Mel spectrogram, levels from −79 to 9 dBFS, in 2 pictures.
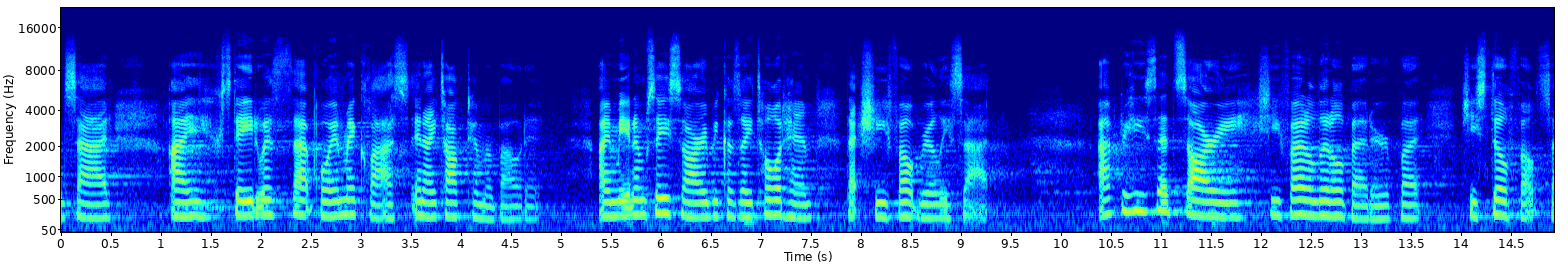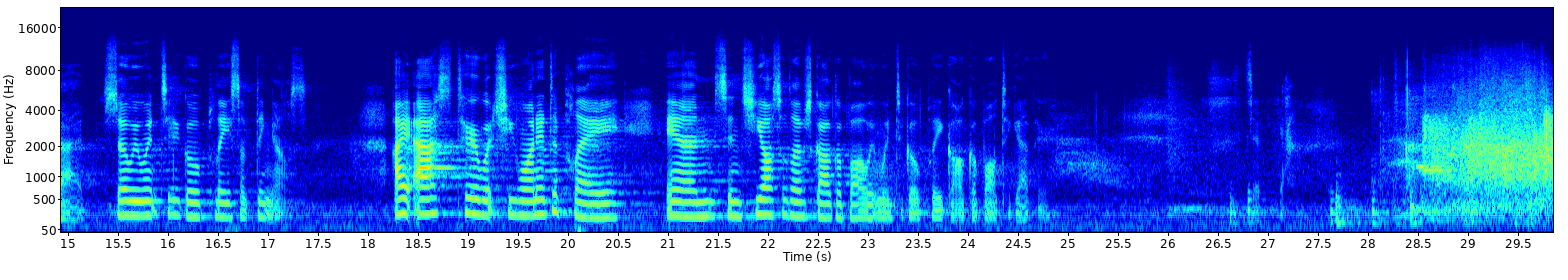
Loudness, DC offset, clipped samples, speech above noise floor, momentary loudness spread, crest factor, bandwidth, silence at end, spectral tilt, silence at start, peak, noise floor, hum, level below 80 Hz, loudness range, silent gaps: -30 LUFS; under 0.1%; under 0.1%; 24 dB; 21 LU; 28 dB; 16.5 kHz; 0 s; -2 dB/octave; 0 s; -4 dBFS; -55 dBFS; none; -64 dBFS; 12 LU; none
